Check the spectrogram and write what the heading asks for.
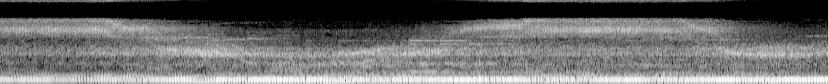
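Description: Electronic synthesizer passage played live by a band: a steady low bass note held under swells of filtered noise that sweep down and back up about every four seconds.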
